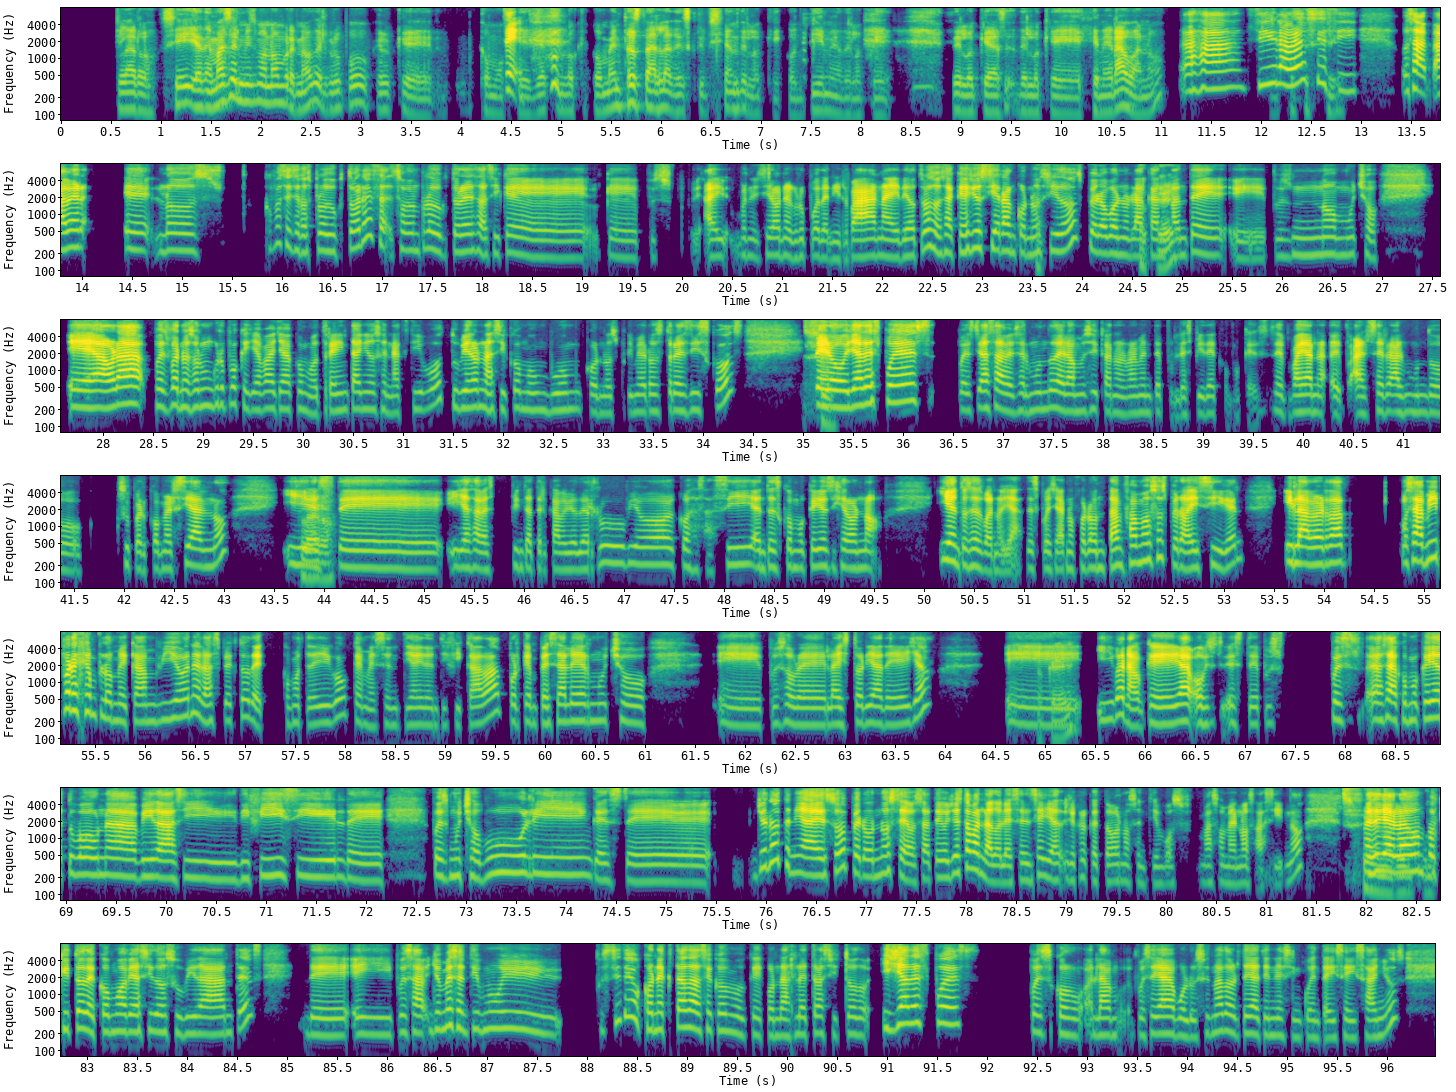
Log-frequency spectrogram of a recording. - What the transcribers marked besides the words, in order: chuckle; other background noise; other noise; tapping
- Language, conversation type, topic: Spanish, podcast, ¿Qué músico descubriste por casualidad que te cambió la vida?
